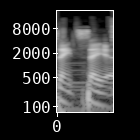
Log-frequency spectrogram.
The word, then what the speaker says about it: Saint Seiya: It's pronounced Saint Seiya. – Saint Seiya. Oh, look at me.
